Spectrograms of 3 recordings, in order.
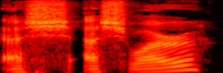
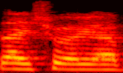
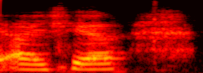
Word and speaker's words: Aishwarya: I pronounce this right, Ashwara. Do you have a question or a comment you want to add? Or hey. Hi. Yeah, it's Aishwarya, but it's fine if you say Aishia.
